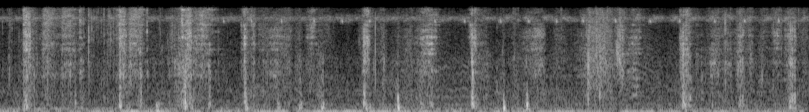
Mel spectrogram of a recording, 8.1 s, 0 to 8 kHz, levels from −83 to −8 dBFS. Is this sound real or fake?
real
